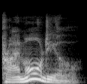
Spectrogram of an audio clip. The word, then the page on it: primordial: British English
